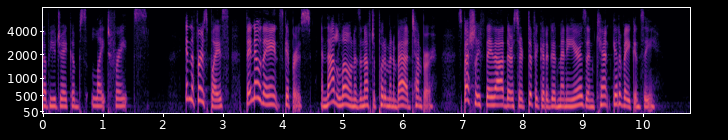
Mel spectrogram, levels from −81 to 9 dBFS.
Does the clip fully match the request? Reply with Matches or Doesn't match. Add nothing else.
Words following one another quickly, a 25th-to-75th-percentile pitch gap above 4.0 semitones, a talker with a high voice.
Doesn't match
